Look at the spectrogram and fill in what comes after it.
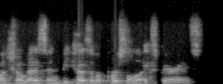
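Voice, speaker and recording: A woman speaks in a Spanish accent. Her medium-pitched voice moves at a fairly quick pace. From Paraguay. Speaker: gynecologist. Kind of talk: podcast interview.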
